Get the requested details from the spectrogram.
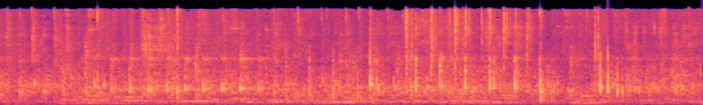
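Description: Game pieces click and clack on a wooden board.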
